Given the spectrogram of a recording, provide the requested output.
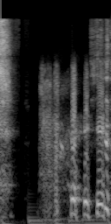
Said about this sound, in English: Bless guy. I would say bless you, but you're going straight to hell. That sneeze. Oh shit, that's a boomer sneeze right there.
